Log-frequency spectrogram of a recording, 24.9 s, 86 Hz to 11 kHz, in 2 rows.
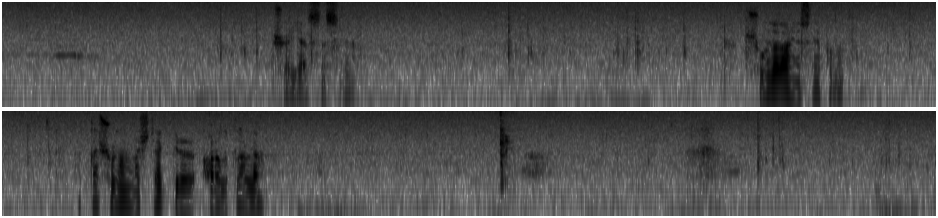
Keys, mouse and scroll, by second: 0.3 alt+shift+click, 0.7 alt+shift+click, 1.2 alt+shift+click, 1.9 alt+shift+click, 2.7 alt+shift+click, 3.0 ctrl+x, 3.4 shift+middle click, 4.0 scroll up 2, 4.4 shift+middle click, 4.7 scroll down 2, 5.8 alt+click, 6.9 ctrl+x, 7.9 alt+click, 8.3 ctrl+x, 8.9 ctrl+z, 9.3 scroll down 1, 9.6 shift+middle click, 9.9 scroll down 1, 10.2 shift+middle click, 10.7-11.0 scroll up 4, 11.0 shift+middle click, 11.8 shift+middle click, 12.0 scroll down 1, 12.4 scroll up 1, 12.9 shift+middle click, 13.8 alt+click, 15.2 alt+shift+click, 15.8 alt+shift+click, 16.2 alt+shift+click, 16.8 alt+shift+click, 17.3 alt+shift+click, 17.8 alt+shift+click, 18.1 alt+shift+click, 19.1 alt+shift+click, 19.7 alt+shift+click, 20.5 alt+shift+click, 20.7 shift+middle click, 21.6 alt+shift+click, 22.4 alt+shift+click, 22.7 ctrl+x, 22.9 scroll down 1, 23.2 middle click, 23.6 Tab, 23.7 scroll down 3, 24.0 Tab, 24.2 a.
